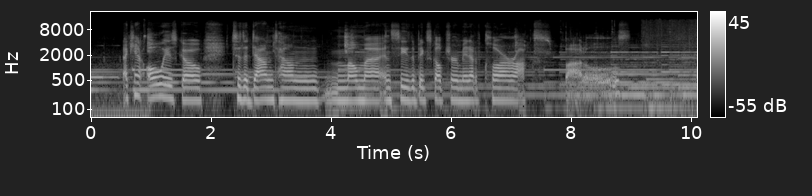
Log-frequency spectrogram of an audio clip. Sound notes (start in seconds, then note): none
